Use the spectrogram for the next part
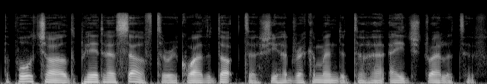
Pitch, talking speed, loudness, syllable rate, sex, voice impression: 95 Hz, 195 wpm, -20 LUFS, 6.1 syllables/s, male, masculine, adult-like, thick, slightly powerful, slightly halting, slightly raspy, cool, sincere, slightly mature, reassuring, wild, lively, kind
